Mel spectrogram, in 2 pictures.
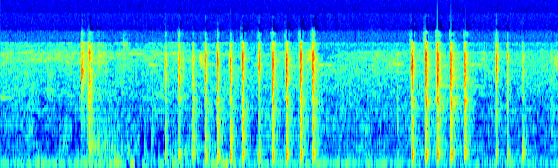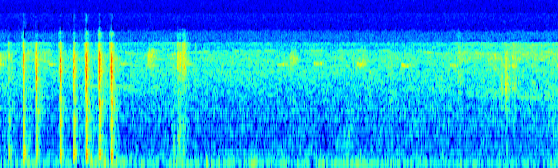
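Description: Rapid metallic clicking from hand work on a Yamaha Mio Z scooter's open engine crankcase during reassembly. It comes in several bursts of about seven or eight clicks a second, with a long run near the start and shorter runs after, like a ratchet or a part being turned against a pawl.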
